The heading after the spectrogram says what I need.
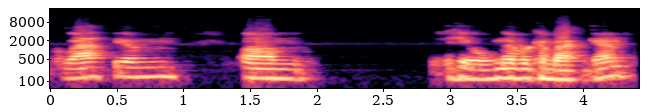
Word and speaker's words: Wehttam: Watham. Watham. Yeah. If you're gonna say his name, get it right. It's just Matthew spelled backwards.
